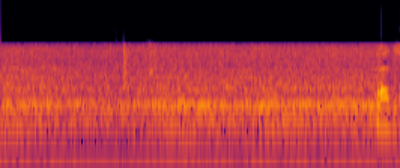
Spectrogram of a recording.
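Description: Steady background hiss with a constant low hum and one faint click about a second in.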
